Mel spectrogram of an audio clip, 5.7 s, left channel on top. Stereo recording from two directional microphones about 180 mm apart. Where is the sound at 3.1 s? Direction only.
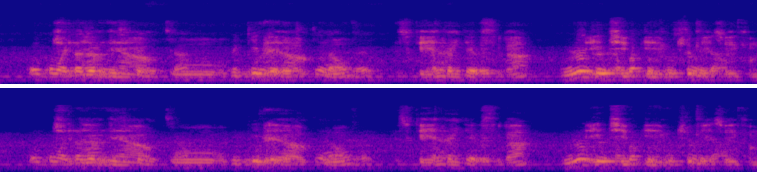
20° left (ahead or behind).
